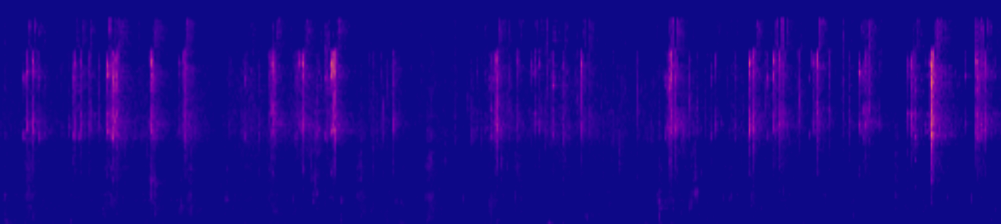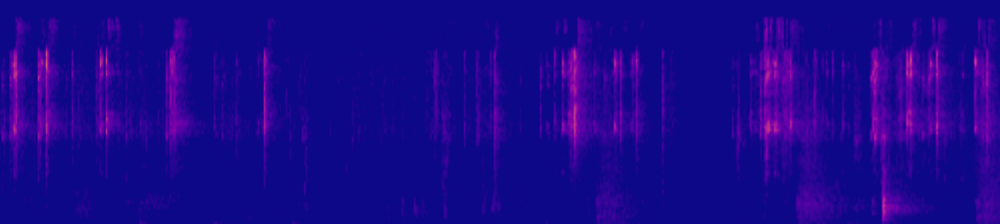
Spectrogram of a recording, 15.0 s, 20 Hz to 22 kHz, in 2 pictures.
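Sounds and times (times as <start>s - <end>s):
person chewing food: 0.0s - 11.6s.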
